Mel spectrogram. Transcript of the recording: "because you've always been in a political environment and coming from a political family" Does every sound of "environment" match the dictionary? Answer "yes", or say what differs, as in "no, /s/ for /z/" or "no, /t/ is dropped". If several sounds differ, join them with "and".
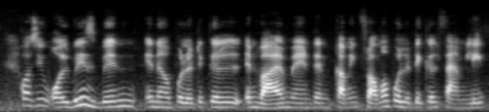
yes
